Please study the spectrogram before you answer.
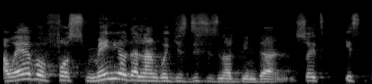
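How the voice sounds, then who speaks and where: Guy w a giving a research talk on a video call, bit higher voice, loose and chatty, keeps rephrasing. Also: big pitch swings, brisk, slightly rough. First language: Yoruba. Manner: informal and loosely explaining, often rephrasing mid-sentence. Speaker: researcher presenting at a workshop. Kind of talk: academic conference presentation.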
